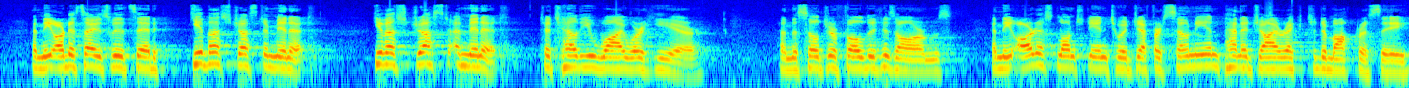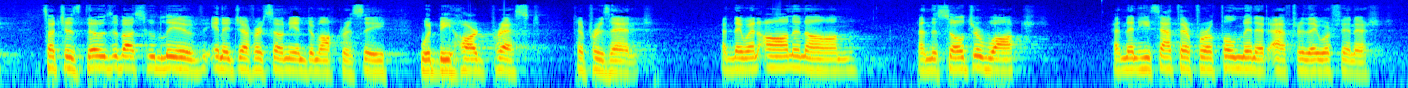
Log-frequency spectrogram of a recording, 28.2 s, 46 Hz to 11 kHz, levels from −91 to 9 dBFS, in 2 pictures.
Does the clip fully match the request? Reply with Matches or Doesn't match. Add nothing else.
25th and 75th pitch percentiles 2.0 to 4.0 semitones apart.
Matches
